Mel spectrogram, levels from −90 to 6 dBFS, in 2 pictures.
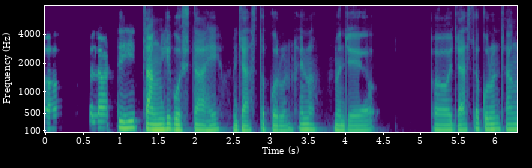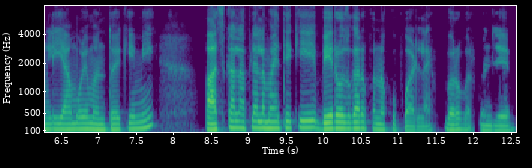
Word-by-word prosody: अ, 140 - -2 0.5
मला 160 0 -2
वाटतं 160 0 -2
ही 160 +1 +3
चांगली 125 -1 +6
गोष्ट 125 0 0
आहे, 115 0 +1 0.3
जास्त 110 +2 -2
करून 110 -1 -2
आहे 120 +2 -5
ना. 130 -1 0 0.3
म्हणजे 110 -1 -1 1.0
अ, - - 0 0.2
जास्त 120 +3 -2
करून 130 +1 +1
चांगली 130 +1 -2
अ, - - +1
यामुळे 135 +1 +1
म्हणतोय, 130 -1 +1
की 140 +3 -3
मी 160 +8 0 0.8
आजकाल 130 +6 +3
आपल्याला 160 +1 +1
माहिती 155 +1 +2
आहे, - - 0
की 170 0 +3
बेरोजगारपणा 150 -2 +3
खूप 125 -2 -10
वाढला 100 -2 -4
आहे. 105 - -10 0.2
बरोबर? 125 0 -1
म्हणजे, 105 -1 -3
130 Hz, 155 wpm, -24 LUFS, 120-150 Hz, 1.0 s, चांगली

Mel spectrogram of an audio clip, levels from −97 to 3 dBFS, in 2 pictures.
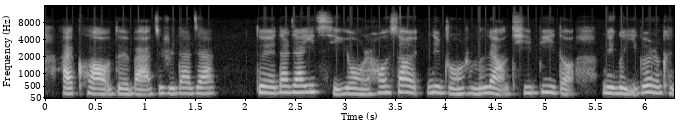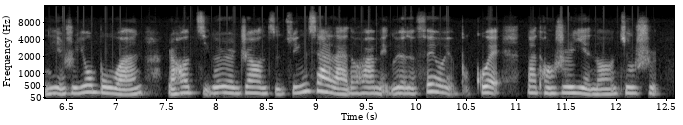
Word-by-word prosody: iCloud 210 -2 +4
对 205 -1 -1
吧？ 190 -2 +1
就 225 +3 0
是 210 -2 -2
大 220 0 -1
家 225 +1 -1 0.4
对， 250 -3 +2
大 255 +1 +2
家 260 0 +3
一 265 +1 +1
起 245 -9 0
用。 210 -2 0
然 195 - -3
后 245 +4 -1
像 255 -1 +2
那 245 +1 -1
种 205 -3 -2
什 235 - -6
么 205 0 -1
2 230 -2 +2
TB 240 +4 -1
的， 205 -3 -3 0.2
那 235 -1 +1
个 220 -1 +2
一 - - -3
个 260 +2 +2
人 245 - 0
肯 225 -4 -4
定 215 - 0
也 220 - +1
是 220 +2 -1
用 265 +3 0
不 240 -2 +2
完， 195 +2 +2 0.2
然 195 +2 0
后 240 +2 +2
几 240 0 -5
个 230 +1 0
人 230 -3 0
这 235 - -3
样 230 -2 +1
子 220 -3 -6
均 235 +9 -2
下 300 -3 +5
来 205 -5 +2
的 220 - -4
话， 225 0 -1
每 215 - -4
个 210 - -3
月 225 - +2
的 215 -1 -1
费 280 +7 -1
用 260 -4 0
也 - - -6
不 - - -16
贵。 245 -3 +2 0.2
那 245 - -1
同 225 -2 -2
时 235 +1 +2
也 220 -3 +1
能 195 +2 -2
就 230 +1 +1
是 225 -2 -3
225 Hz, 330 characters per minute, -26 LUFS, 210-245 Hz, 0.4 s, 下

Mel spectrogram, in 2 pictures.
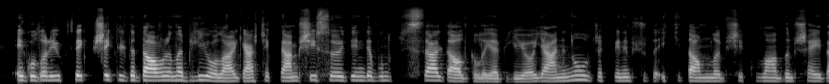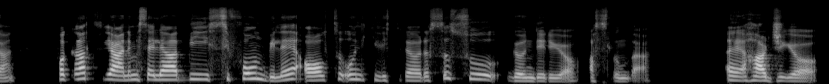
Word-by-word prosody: egoları 195 0 +2
yüksek 300 - 0
bir - - -4
şekilde 205 - 0
davranabiliyorlar 190 -4 +4
gerçekten. 165 +2 0
Bir - - -5
şey 205 - 0
söylediğinde 190 0 -3
bunu 185 0 -8
kişisel 190 0 0
de - - -1
algılayabiliyor. 140 - -1
Yani, 155 +2 -1
ne - - -4
olacak 200 -4 -5
benim 170 0 -4
şurada 165 0 -14
2 - - -17
damla 155 -2 -1
bir - - -21
şey 170 - -10
kullandığım 160 -1 -6
şeyden. 155 -2 -5 0.4
Fakat, 245 +3 +3
yani, 210 -3 +6
mesela 215 -1 +4
bir 240 -2 -4
sifon 260 +1 0
bile 200 +9 +1
6-12 210 +2 +1
litre 185 -1 -6
arası 180 +10 -4
su 240 -5 -3
gönderiyor 155 -2 -2
aslında, 290 0 -8 0.8
eee, 190 -2 +3
harcıyor. 180 -3 +3
185 Hz, 135 wpm, -22 LUFS, 160-215 Hz, 0.8 s, yani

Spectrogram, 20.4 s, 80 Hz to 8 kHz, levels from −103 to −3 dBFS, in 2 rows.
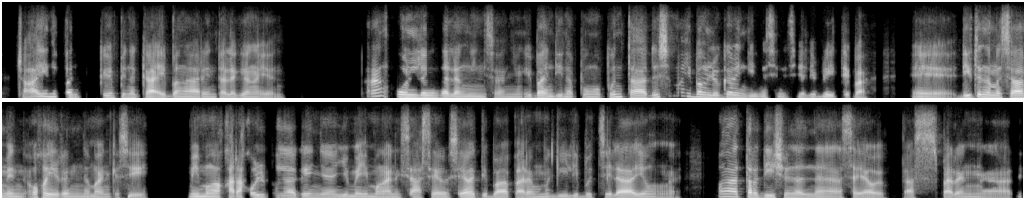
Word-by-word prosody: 'Tsaka - - 0
'yun 230 - 0
napansin 190 -3 -2
ko - - -14
'yong 160 - -11
pinagkaiba 130 -5 +2
nga 105 - +3
rin 105 -1 -5
talaga 100 +2 -1
ngayon, - - -6 0.9
parang - - +1
online 185 -4 +4
na 150 - +5
lang 125 0 +2
minsan. 110 -3 -5
'Yong 105 - -9
iba 145 +6 +2
hindi 115 -3 -3
na 105 - -2
pumupunta, 160 - 0
do'n 185 +3 -2
sa 285 +8 +2
may 245 -4 -7
ibang 205 -3 +3
lugar 175 +2 +1
hindi 135 -6 -4
na 125 - -7
sine-celebrate, 115 +1 -5
'di - - -14
ba. - - +2 0.5
Eh, 120 -1 -1
dito 165 +8 +3
naman 180 -3 +3
sa 170 +1 +7
amin 115 -7 -1
okey 150 -2 +3
rin 115 0 -4
naman 105 -3 -2
kasi - - -2 0.5
may - - +3
mga 115 -1 +3
karakol 115 +11 +3
pa 150 -1 0
ganyan 145 -3 -3
'yong 120 - -2
may 110 -1 +1
mga 105 -1 0
nagsasayaw-sayaw, 105 +8 +1
'di - - -7
ba, 105 0 +3
parang 105 0 0
maglilibot 105 0 -7
sila. 70 0 +4
'Yong 110 -1 -4 0.5
mga 225 0 +3
tradisyonal 160 - +2
na 65 -1 -2 0.2
sayaw - - 0 0.2
tas - - -3
parang, - - 0
ah, - - -5
120 Hz, 180 wpm, -23 LUFS, 105-160 Hz, 0.9 s, sa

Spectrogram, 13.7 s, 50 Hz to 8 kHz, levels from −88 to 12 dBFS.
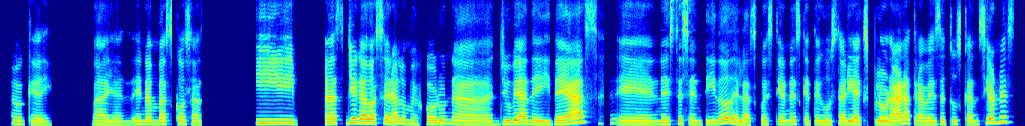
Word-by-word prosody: Okey, 190 -3 -6 0.5
vaya, 185 -2 -3
en 185 +3 -5
ambas 205 0 -1
cosas, 205 -3 -4 0.7
y, 240 -1 +1 0.4
¿has 230 +1 +3
llegado 250 -1 +5
a - - +6
hacer 240 -3 0
a 220 - +3
lo 230 -1 -1
mejor 210 +1 -2
una 195 -5 -1
lluvia 215 +3 +3
de 200 -2 0
ideas 225 +12 +4 0.2
en 195 -5 -3
este 200 +3 -2
sentido 215 +6 -1
de 260 -6 +3
las 185 -1 -2
cuestiones 200 +2 -4
que 210 - -5
te 190 -1 -5
gustaría 190 +2 0
explorar 200 0 +3
a 240 - +3
través 195 -3 -2
de 220 - -2
tus 215 0 -7
canciones? 275 - -1
205 Hz, 140 wpm, -22 LUFS, 195-225 Hz, 0.7 s, a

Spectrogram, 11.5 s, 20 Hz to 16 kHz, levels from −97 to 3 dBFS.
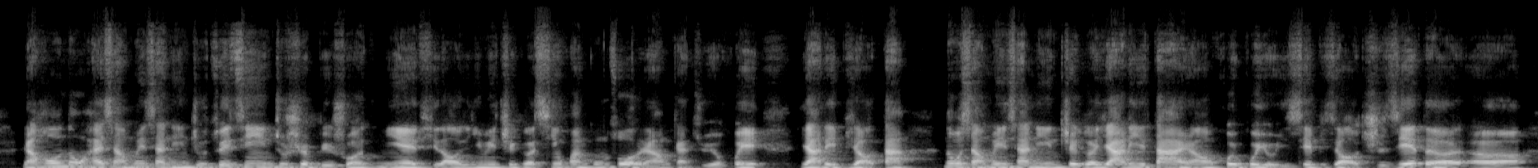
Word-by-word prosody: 然 140 +2 +1
后 185 +2 +2
那 205 +2 0
我 195 - 0
还 155 0 +1
想 160 -4 -3
问 175 - -4
一 - - -6
下 165 0 -1
您， 130 -2 -1
就 155 +3 -5
最 170 +2 -1
近 170 -2 -3
就 155 +1 -4
是 150 0 0
比 145 -6 -6
如 105 - -8
说 125 +4 0
你 120 -1 -7
也 130 -1 +6
提 125 -1 -6
到， 120 +1 +2
因 125 +2 -3
为 135 - 0
这 130 0 -4
个 120 -2 -1
新 155 +7 -6
换 145 -4 -2
工 140 +2 -6
作， 150 +1 +2
然 100 +1 -2
后 110 - -11
感 105 -5 -6
觉 100 +2 -8
会 120 +2 +1 0.2
压 135 -1 +6
力 145 -2 0
比 135 0 -15
较 135 -1 +2
大。 135 - 0 0.2
那 175 -1 -1
我 - - +3
想 160 -7 0
问 150 - 0
一 155 - -1
下 150 -1 +2
您 125 -2 -2
这 140 +4 +1
个 145 -1 +2
压 145 +2 +7
力 155 -2 -2
大， 155 -2 +4
然 115 -2 0
后 125 - -1
会 125 +5 0
不 150 - -4
会 140 -2 +1
有 120 - -2
一 95 - -14
些 95 +8 -3
比 130 0 -7
较 100 -4 +1
直 110 - -8
接 155 +9 +4
的， 130 -7 +3 0.2
呃 110 -2 +1
135 Hz, 345 characters per minute, -25 LUFS, 120-155 Hz, 0.2 s, 压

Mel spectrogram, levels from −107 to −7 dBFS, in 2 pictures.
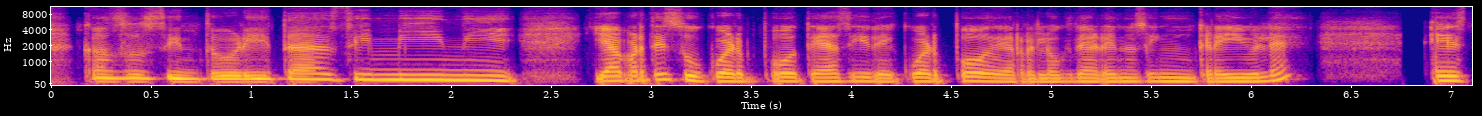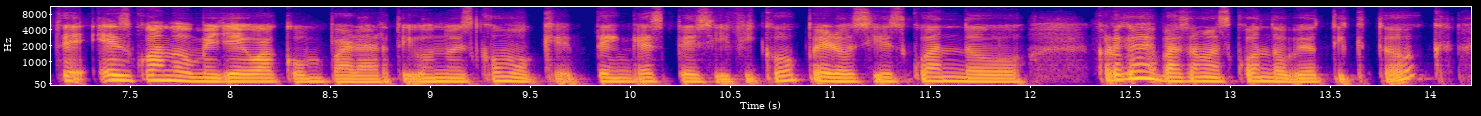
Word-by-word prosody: con 155 -1 0
sus 145 -1 -2
cinturitas 135 - +2
y 230 - +4
mini, 220 -2 +4 0.4
y - - +2
aparte 195 +5 +3
su 205 -5 +3
cuerpote 165 -1 +1
así 165 +1 -2
de 150 -2 -1
cuerpo 165 +2 0
de 150 -2 0
reloj 145 +1 -3
de 155 - -2
arena 155 +1 -1
así 155 +1 -5
increíble, 155 - -1 0.6
este 195 -1 +2
es 215 0 +4
cuando 210 -3 +2
me 160 -1 0
llego 155 -1 +3
a 155 - -1
comparar. 140 -3 -4
Te - - -6
digo, 155 - -1
no 155 - -2
es 155 -1 -4
como 175 -4 -4
que - - -7
tenga 155 -1 -4
específico, 150 - -4
pero 160 -2 +2
sí - - -3
es 160 - -4
cuando 150 -5 -2 0.3
creo 225 - +2
que 275 - +3
me 285 -4 +2
pasa 175 -2 0
más 165 -2 -2
cuando 165 -4 -1
veo 145 - 0
TikTok. 80 - -5
160 Hz, 190 wpm, -20 LUFS, 150-190 Hz, 0.6 s, y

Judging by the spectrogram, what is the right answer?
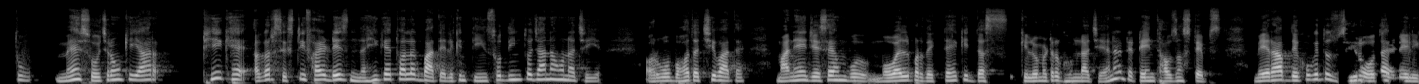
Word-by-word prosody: तो 205 -3 -6 0.3
मैं 185 +10 +2
सोच 175 -3 -1
रहा 215 - +3
हूँ 225 - +1
कि 220 -2 -1
यार 215 +1 0 0.4
ठीक 265 +1 -1
है 230 - +3 0.2
अगर 225 +8 0
65 220 +2 0
डेज़ 220 +1 +4
नहीं 165 +5 -1
गए 240 - +3
तो 240 0 0
अलग 240 -1 +2
बात 175 -4 +3
है 165 - -1
लेक़िन 195 +5 -3
300 165 +4 -3
दिन 215 +2 0
तो 240 - +1
जाना 230 +1 +2
होना 215 -4 +1
चाहिए 150 -4 -9 0.5
और 150 - -2
वो 170 +1 +1
बहुत 175 +4 0
अच्छी 180 +4 +1
बात 175 -3 +1
है। 165 - -6 0.4
मानिए 185 +6 +2
जैसे 180 +3 +3
हम 200 -1 +3 0.4
मोबाइल 170 +5 +5
पर 185 - +1
देखते 155 +3 -3
हैं 190 - -2
कि 210 - -4
10 165 0 -2 0.3
किलोमीटर 165 +3 0
घूमना 155 0 -2
चाहिए 140 +3 -6
ना 265 +4 +1
10,000 165 -2 -2
स्टेप्स - - -4 0.3
मेरा 180 +5 +6
आप 205 - +5
देखोगे 220 +6 0
तो 240 - 0
0 180 +1 -1
होता 175 +6 +2
है 160 - -1
डेली 150 -3 +1
185 Hz, 230 wpm, -22 LUFS, 165-215 Hz, 0.5 s, मेरा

